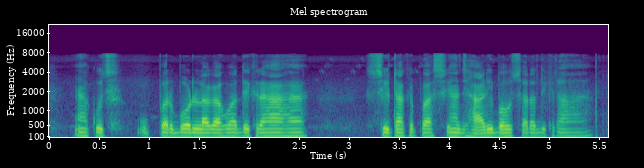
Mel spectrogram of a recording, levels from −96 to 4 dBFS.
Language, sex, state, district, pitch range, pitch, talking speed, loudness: Hindi, male, Jharkhand, Garhwa, 120-125 Hz, 125 Hz, 205 wpm, -19 LUFS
